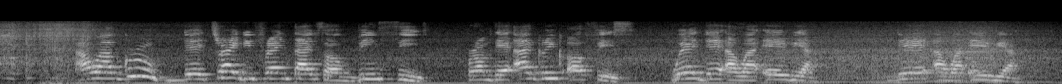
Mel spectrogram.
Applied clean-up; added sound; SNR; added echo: none; Engine starting; 12 dB; reverberation time 0.2 s.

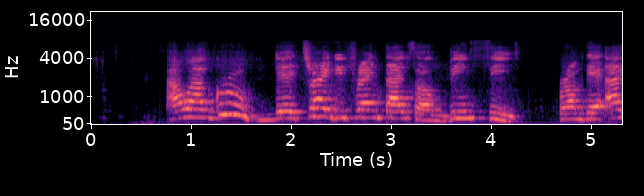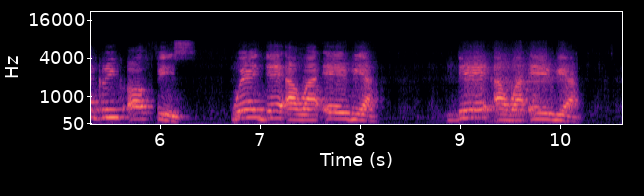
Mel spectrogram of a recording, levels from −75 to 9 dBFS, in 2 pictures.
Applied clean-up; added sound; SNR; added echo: neural separator model SepFormer DNS4.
